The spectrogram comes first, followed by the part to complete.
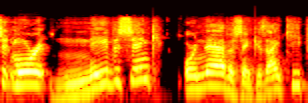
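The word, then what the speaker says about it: Navesink: Family fireworks on the now we can pronounce this two ways. I believe the formal way is the Navasync, but I think a lot of people call it the Navasync.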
